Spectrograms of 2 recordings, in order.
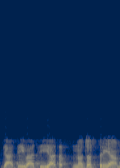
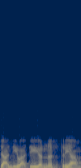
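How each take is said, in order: First: It is read slowly with each word kept separate. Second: It is read quickly with the words run together. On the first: A listener understands the meaning without translation. The speaker calls it right. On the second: Even an educated listener cannot follow the meaning. The speaker calls it wrong.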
